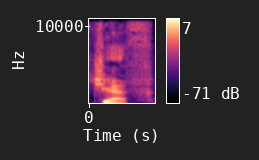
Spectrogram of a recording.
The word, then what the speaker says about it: Gef: He then informed the family that his name is Jeff, spelled with a G, and he is a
